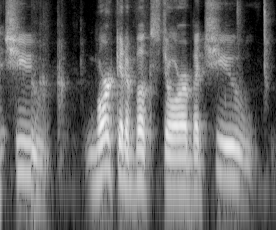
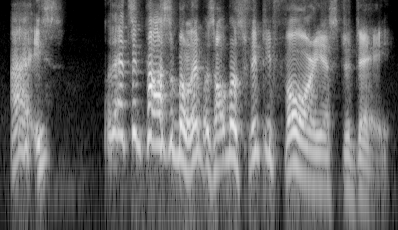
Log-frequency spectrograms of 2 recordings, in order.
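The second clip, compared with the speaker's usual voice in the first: high, incredulous librarian; Doctor Pritchard; 11 semitones higher than usual. Acted. Librarian doubting a student's tale of ice, high and incredulous. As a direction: question it in disbelief, voice pitched up. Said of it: "Doctor Pritchard going".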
